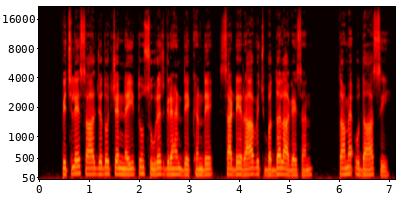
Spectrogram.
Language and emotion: Punjabi, sad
